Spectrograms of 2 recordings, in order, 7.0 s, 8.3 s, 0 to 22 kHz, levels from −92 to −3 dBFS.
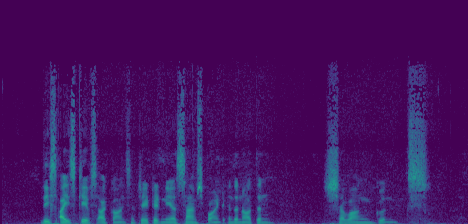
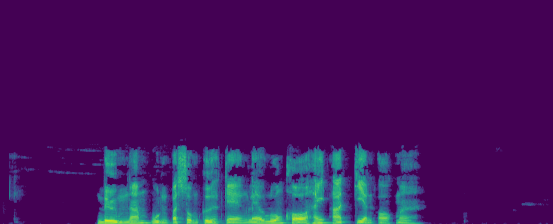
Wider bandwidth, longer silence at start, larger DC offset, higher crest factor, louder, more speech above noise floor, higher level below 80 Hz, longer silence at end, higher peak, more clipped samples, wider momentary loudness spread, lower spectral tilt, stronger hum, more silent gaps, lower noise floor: first, 16.5 kHz vs 8 kHz; second, 0.6 s vs 1.45 s; neither; about the same, 24 dB vs 20 dB; second, -44 LUFS vs -20 LUFS; second, 28 dB vs 68 dB; second, -68 dBFS vs -54 dBFS; second, 0.35 s vs 2 s; second, -22 dBFS vs -2 dBFS; neither; about the same, 12 LU vs 10 LU; second, -3 dB/octave vs -5 dB/octave; neither; neither; second, -73 dBFS vs -87 dBFS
